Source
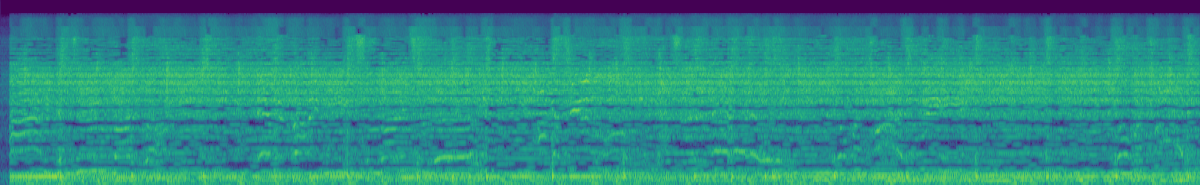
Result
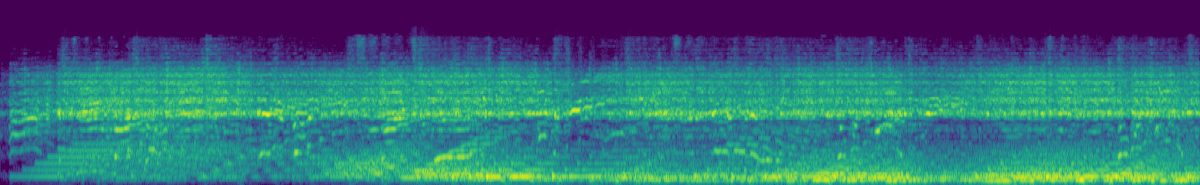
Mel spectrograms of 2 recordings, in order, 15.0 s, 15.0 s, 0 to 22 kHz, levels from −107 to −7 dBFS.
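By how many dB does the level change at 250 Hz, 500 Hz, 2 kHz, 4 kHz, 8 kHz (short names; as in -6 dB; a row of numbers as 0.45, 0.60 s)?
+9.0 dB, +9.0 dB, +11.5 dB, -6.0 dB, under -25 dB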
